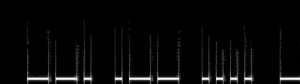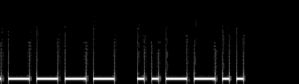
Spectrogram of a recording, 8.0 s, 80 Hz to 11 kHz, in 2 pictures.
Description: Morse code, heard as a keyed tone, about 13 wpm, 800 Hz. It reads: GWH0?
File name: LEZIONI / 10 SIGNS / 10B INT 12wpm 2414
